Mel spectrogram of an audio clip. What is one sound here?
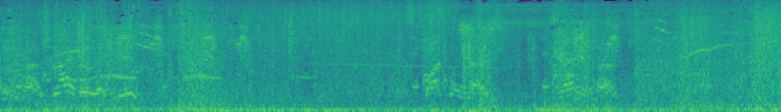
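Heavy mechanical footsteps thud on soft ground.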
